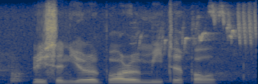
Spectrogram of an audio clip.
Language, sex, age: English, male, 19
